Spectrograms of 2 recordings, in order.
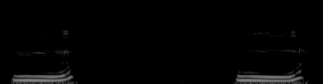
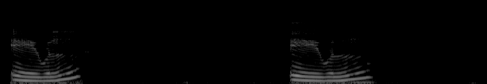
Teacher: the double L, which is my personal least favorite letter, is basically just your L sound, but longer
